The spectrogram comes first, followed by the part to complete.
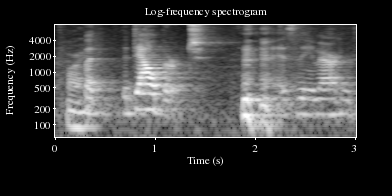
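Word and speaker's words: Daubert: and pronounced Bert okay the French would be doar but the dalbert as the Americans say the dalbert decision the dalbert decision um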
